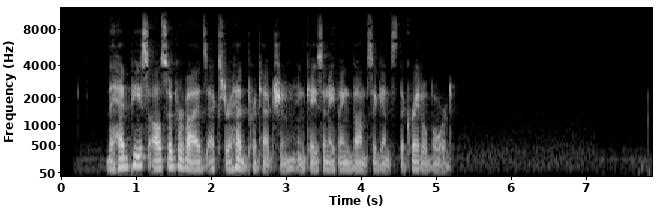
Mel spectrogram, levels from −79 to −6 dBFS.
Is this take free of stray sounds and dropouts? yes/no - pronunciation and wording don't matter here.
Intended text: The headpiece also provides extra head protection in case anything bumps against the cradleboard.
yes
